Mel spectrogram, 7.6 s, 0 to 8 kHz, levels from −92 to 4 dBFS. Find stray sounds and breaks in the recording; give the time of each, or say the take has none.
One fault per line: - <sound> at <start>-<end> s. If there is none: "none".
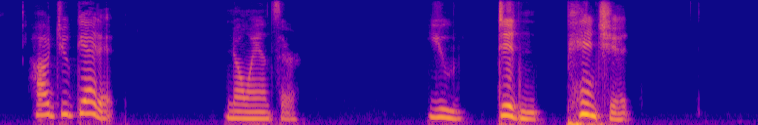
none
